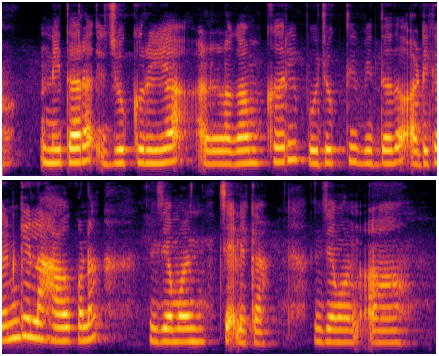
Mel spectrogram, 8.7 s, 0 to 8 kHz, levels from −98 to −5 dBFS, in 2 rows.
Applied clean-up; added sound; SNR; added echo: none; none; none; none.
